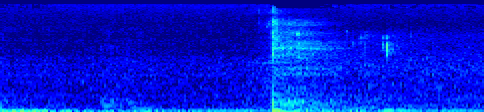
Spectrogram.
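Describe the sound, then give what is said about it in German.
A single sharp click from a computer mouse, followed by a fainter second click about half a second later, both quiet against a low background hum with no speech, as someone clicks a wrestler's name on the Cage Match website and goes to Matches. “Klicke bei Cage Match auf ihren Namen und gehe auf Matches.”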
